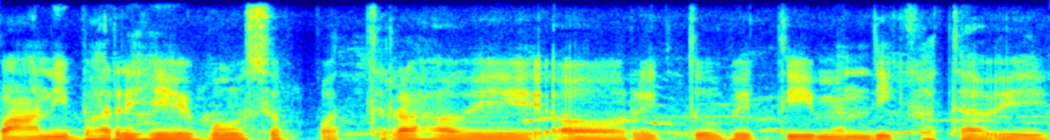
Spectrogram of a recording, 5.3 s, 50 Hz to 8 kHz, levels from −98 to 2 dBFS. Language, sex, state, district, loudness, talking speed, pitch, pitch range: Chhattisgarhi, male, Chhattisgarh, Raigarh, -19 LUFS, 160 wpm, 115 Hz, 110-120 Hz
